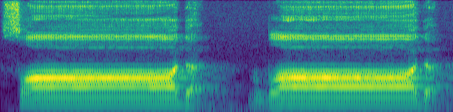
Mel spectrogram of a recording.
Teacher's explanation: صاد اور ضاد کے آخر میں قلقلہ کرانا ہے، صاد، ضاد، اور اس بات کا خیال رکھنا ہے کہ آخر میں واو پیدا نہ ہو۔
